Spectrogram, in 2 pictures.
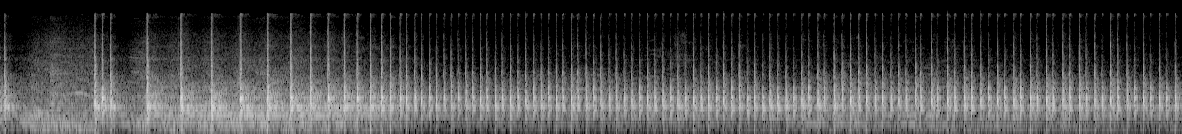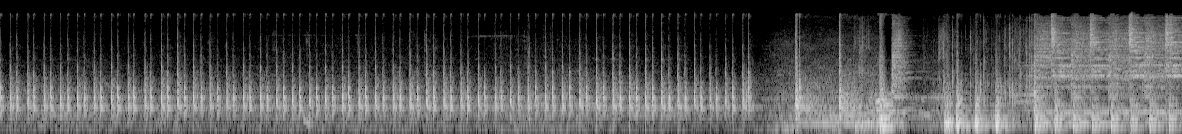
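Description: Lion dance percussion, drum and cymbals, playing a fast, even roll that holds steady while the lion balances. The roll breaks off about three seconds before the end and gives way to a few separate beats.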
